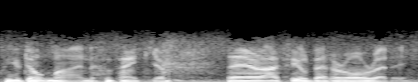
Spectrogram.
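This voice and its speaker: Eager, florid American waiter, old radio. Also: male voice, fairly low pitch, animated, normal speed. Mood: nervous, obliging. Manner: florid, pleading, servile politeness. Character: earnest, clumsy, ardently flattering American hotel waiter. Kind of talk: 1930s-40s radio comedy acting. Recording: dull, noisy old radio broadcast.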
